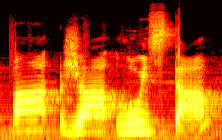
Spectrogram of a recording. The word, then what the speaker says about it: пожалуйста: Please is пожалуйста. Пожалуйста. It's a difficult word and not all the letters are pronounced, so be careful with that. We write пожалуйста, but we pronounce пожалуйста.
